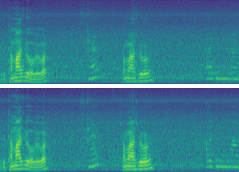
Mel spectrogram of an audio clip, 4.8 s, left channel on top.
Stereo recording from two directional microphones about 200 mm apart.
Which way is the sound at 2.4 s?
25° right (ahead or behind).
